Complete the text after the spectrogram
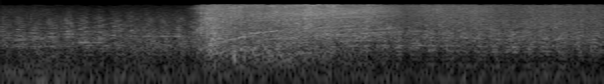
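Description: Water splashes and sprays beneath a hover bike.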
